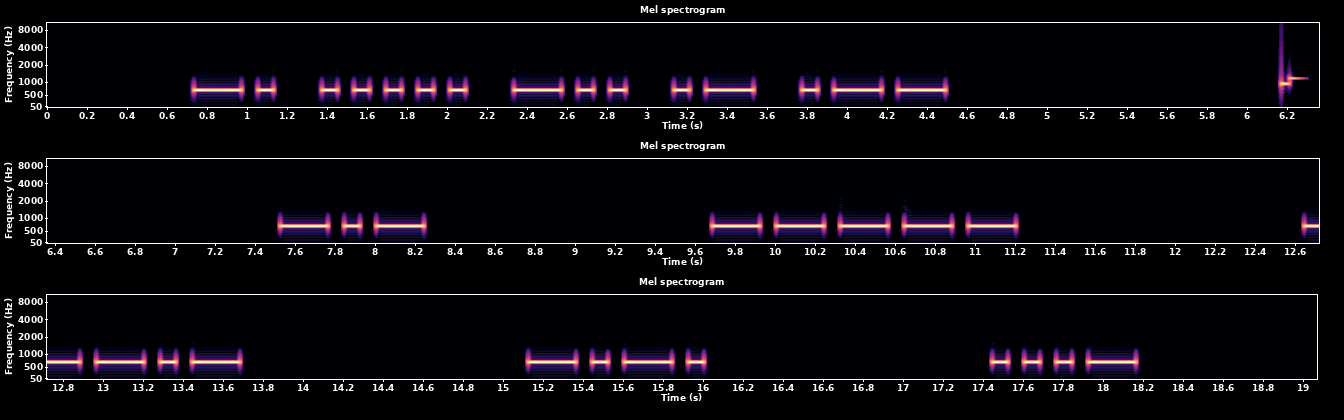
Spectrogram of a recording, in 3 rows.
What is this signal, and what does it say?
Morse code, heard as a keyed tone, about 15 wpm, spaced as for 8 wpm, 700 Hz. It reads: N5DAW K0QCV
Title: USA Call Signs - 5 Characters - 6x Character Spacing - 15wpm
